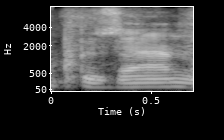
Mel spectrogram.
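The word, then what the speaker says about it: Buzan: His friend, the late Tony Boozen. There's other ways of pronouncing his surname, Buzzan or not lateral thinking that's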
